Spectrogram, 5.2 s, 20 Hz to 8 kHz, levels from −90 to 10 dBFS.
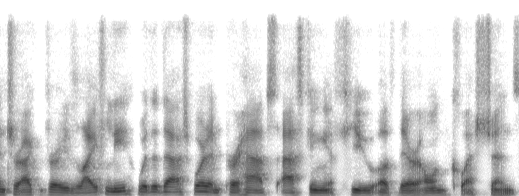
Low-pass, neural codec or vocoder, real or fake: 7.2 kHz; codec, 24 kHz, 1.2 kbps, DualCodec; fake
